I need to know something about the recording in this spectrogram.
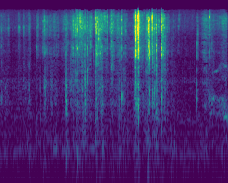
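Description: Sticky tape crackles as it is pulled off a roll.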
